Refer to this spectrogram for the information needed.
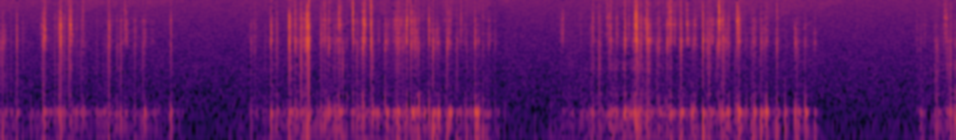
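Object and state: Metal mesh microphone grille.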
